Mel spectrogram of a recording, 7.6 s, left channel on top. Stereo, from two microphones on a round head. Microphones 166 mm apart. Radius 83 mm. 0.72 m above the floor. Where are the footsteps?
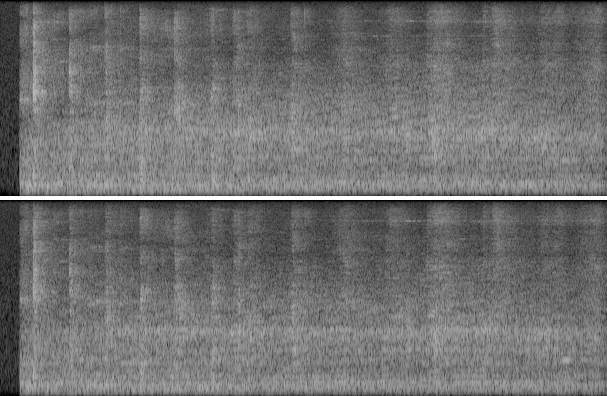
10° left (ahead or behind), 0.7 m; by 7.5 s 35° left (ahead or behind), 5 m.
